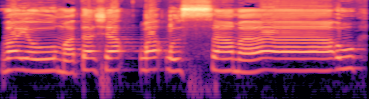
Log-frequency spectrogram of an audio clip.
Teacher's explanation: دونوں قاف ہے اور دونوں موٹے قاف ہیں، اس لیے آواز کو پر کر کے پڑھیں گے، یعنی موٹا کر کے پڑھیں گے.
